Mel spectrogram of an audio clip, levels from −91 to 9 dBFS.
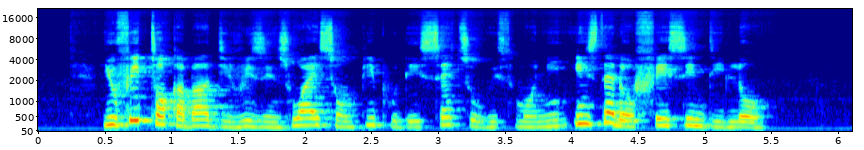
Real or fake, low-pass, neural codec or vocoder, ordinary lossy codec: real; none; none; none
